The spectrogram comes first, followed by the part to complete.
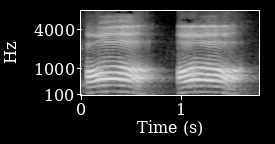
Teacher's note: অ এর বিবৃত উচ্চারণ কোনটা যখন মুখটা অনেক খোলা থাকে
